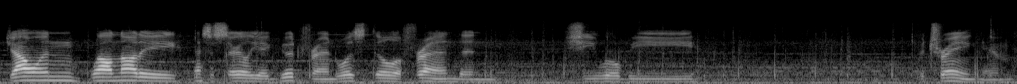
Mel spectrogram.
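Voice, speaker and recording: A man improvising third-person narration over a fantasy video game, halting as he thinks aloud. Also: medium pitch. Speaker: role-play gamer, narrator. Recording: dull lo-fi microphone. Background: faint game music.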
